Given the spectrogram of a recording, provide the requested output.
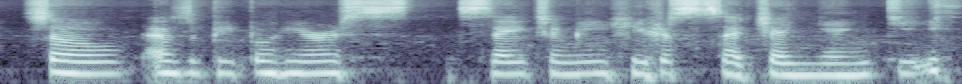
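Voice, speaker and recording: Speaking very slowly at a medium pitch, a woman keeps a monotone, flat intonation with a dark, mellow tone. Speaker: guest. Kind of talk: casual chat. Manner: halting.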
